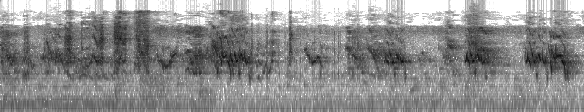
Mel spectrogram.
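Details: Pet budgerigar in morning song, soft chattering and scratchy notes with brighter chirps repeated about every half second near the end.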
